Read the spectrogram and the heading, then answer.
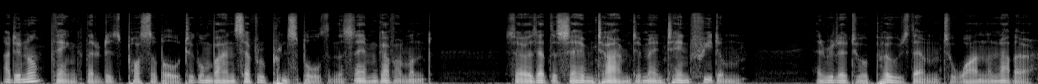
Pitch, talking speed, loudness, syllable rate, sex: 85 Hz, 190 wpm, -23 LUFS, 5.7 syllables/s, male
